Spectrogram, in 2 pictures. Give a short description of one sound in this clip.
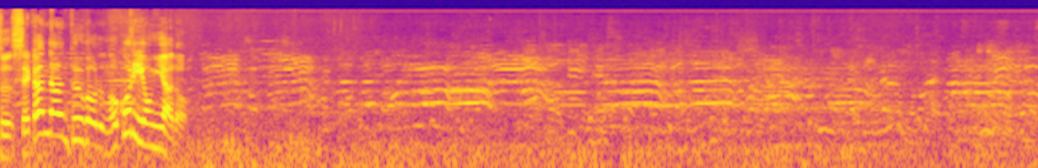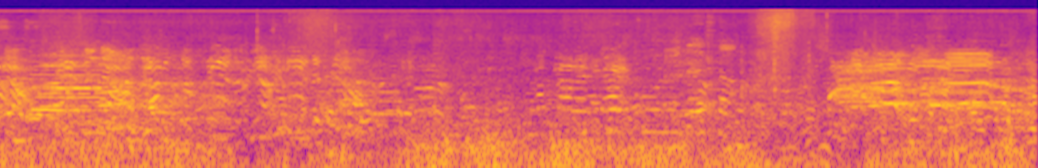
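Nearby spectators chatter and call out.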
